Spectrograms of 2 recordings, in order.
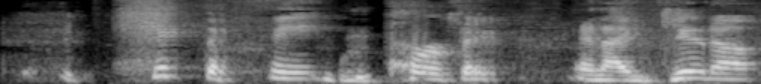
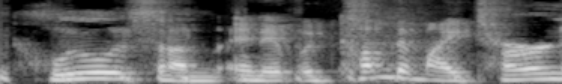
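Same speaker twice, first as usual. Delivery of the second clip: ordinary talk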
